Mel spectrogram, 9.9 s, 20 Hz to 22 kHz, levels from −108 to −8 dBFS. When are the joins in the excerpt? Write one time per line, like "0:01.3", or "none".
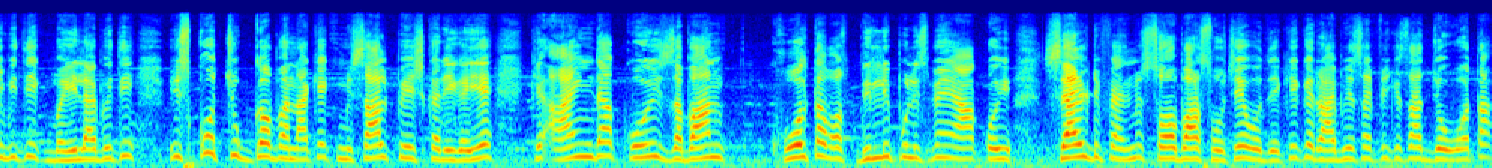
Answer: none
